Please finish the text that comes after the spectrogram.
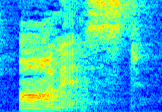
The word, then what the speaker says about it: honest: otters should be honest there's the H over here that's a silent H honest that means they should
